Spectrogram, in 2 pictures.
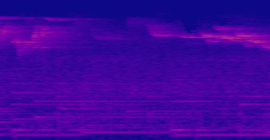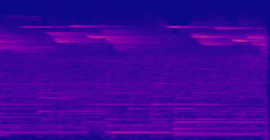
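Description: Birds chirping and tweeting high in a forest in Yarriabini National Park, with steady overlapping calls carrying on under a sustained, chord-like tonal background.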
